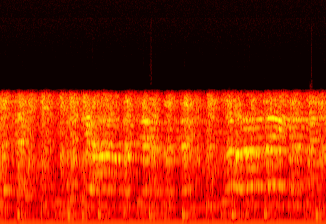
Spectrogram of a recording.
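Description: Live Tunisian stambali music: singing voices over percussion keeping a steady, even beat.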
